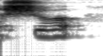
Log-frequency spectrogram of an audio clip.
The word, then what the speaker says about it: 折: 第一个，我按传统的读法读的蛇，取的是断而仍连之意。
